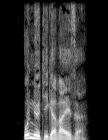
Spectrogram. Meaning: unnecessarily, needlessly
- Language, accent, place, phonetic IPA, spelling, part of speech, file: German, Germany, Berlin, [ˈʊnnøːtɪɡɐˌvaɪ̯zə], unnötigerweise, adverb, De-unnötigerweise.ogg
